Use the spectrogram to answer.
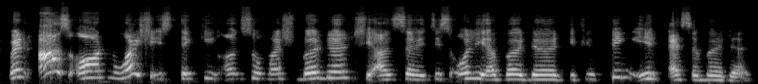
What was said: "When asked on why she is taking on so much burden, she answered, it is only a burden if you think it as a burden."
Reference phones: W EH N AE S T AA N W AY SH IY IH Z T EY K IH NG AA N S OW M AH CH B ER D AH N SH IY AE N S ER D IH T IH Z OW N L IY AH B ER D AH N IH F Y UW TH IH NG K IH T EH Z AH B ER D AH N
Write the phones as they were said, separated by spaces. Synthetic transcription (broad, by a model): W EH N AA S AA N W AY SH IY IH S T EY K IH NG AA N S OW M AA CH B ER D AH N SH IY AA N S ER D IH T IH S OW N L IY AH B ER D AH N IH F Y UW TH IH NG K IH T EH S AH B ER D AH N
